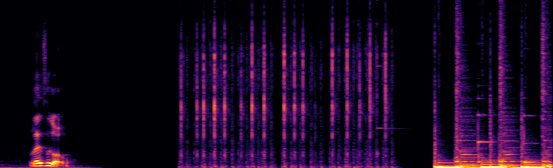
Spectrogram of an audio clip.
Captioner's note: typewriter sounds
